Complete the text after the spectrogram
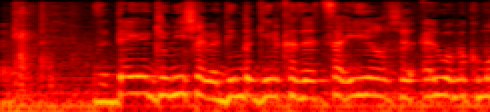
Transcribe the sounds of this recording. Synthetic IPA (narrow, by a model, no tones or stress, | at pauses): zed̪ejeɡjoniʃejeladimbeɡilkazet͡saiʁʃeʔe̞luhameko̞mo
